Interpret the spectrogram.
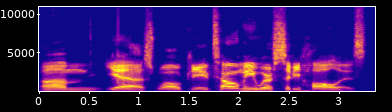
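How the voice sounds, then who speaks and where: A man's voice: on the high side, animated, a little slow, pushed and bright, smooth, no room sound, heavily acted. A man playing a polite, slightly awkward stranded mechanic in a story reading, with a hesitant manner. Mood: polite, unsure.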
